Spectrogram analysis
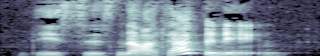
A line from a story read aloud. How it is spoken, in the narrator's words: Gru says dryly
